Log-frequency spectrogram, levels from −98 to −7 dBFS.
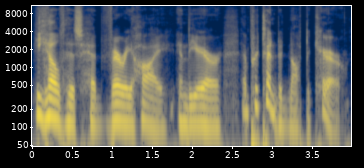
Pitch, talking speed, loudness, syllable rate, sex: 115 Hz, 210 wpm, -22 LUFS, 4.9 syllables/s, male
